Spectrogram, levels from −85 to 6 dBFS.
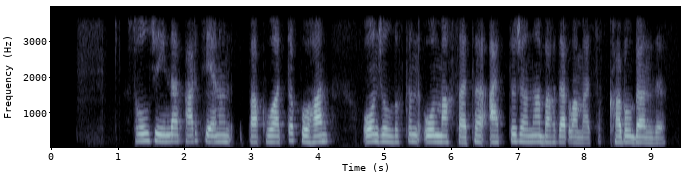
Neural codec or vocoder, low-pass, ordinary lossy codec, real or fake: codec, 16 kHz, 0.5 kbps, X-Codec, WavLM features, trained on Multilingual LibriSpeech; 3.6 kHz; none; fake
